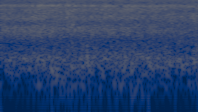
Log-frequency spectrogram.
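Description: Sea waves wash onto the shore at an angling spot, a continuous broad rushing surf, steady and moderately loud with no voices.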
